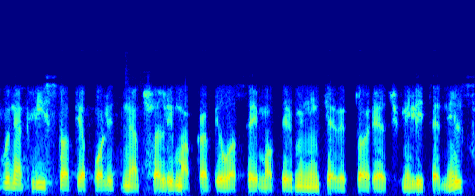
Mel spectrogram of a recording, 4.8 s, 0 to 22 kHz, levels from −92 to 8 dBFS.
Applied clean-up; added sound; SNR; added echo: none; none; none; none.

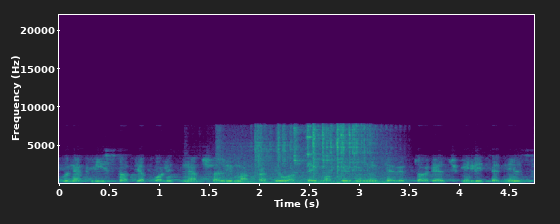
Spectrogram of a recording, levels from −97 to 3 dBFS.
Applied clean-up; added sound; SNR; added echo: none; Coin (dropping); 6 dB; reverberation time 0.6 s.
